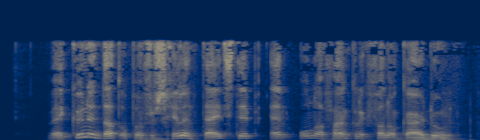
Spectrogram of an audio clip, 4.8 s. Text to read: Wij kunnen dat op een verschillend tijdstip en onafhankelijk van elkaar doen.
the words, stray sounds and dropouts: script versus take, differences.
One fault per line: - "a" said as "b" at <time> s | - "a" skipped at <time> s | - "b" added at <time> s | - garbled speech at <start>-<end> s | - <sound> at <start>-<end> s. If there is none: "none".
none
